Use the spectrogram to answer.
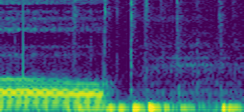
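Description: Typing on a computer keyboard: after a short sustained tone, a quick run of soft, irregular key clicks.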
